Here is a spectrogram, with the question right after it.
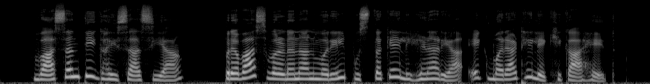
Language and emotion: Marathi, neutral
